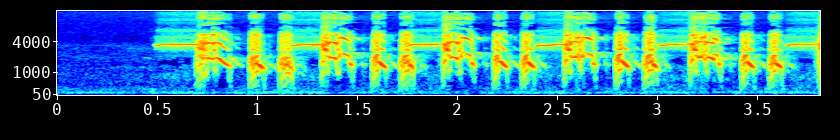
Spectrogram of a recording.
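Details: Following a short silence, the grey francolin or teetar breaks into rapid repeated phrases of rough, clipped notes and a high whistle, keeping a steady beat to the end.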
